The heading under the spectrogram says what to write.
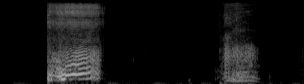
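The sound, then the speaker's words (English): Two blown raspberry-style fart noises made with the mouth: a loud, wobbling one lasting about half a second, then a shorter, slightly softer one after a pause, with no talking. “I can't make fart noises anymore.”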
